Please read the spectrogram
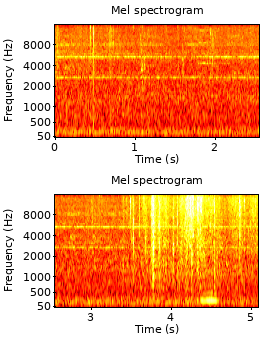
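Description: Rustling and scuffing close by as a macaque moves over dry leaf litter, in a few loud bursts near the end, over a steady outdoor background with a faint high steady tone.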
